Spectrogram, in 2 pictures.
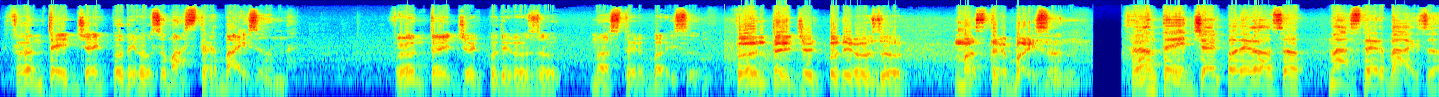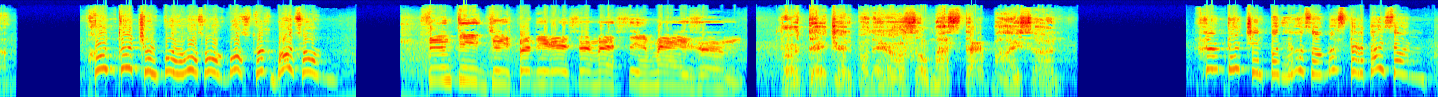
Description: Versatile voice, ready to serve, proper, honest, dutyful, no time-waster.
Sprechprobe: Sonstiges (Muttersprache):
